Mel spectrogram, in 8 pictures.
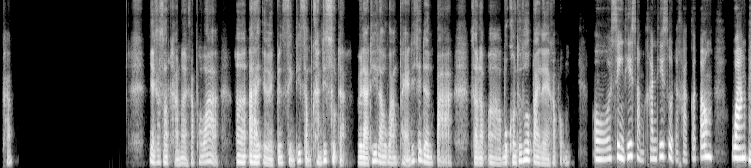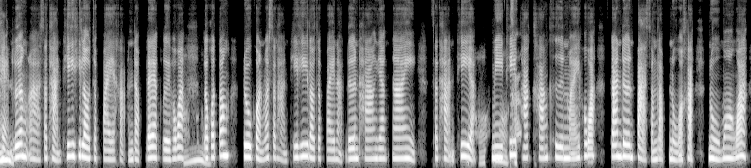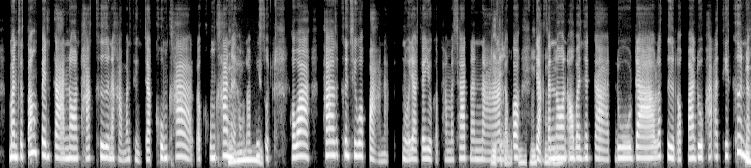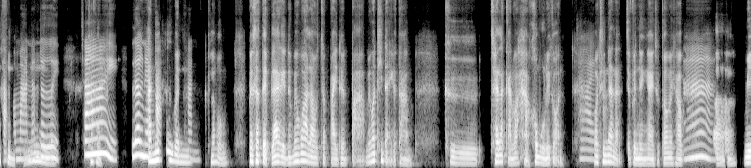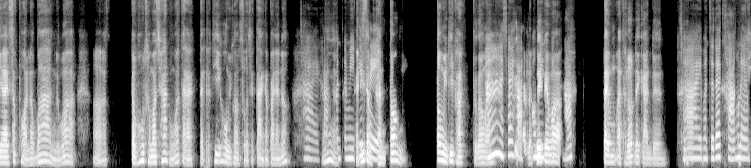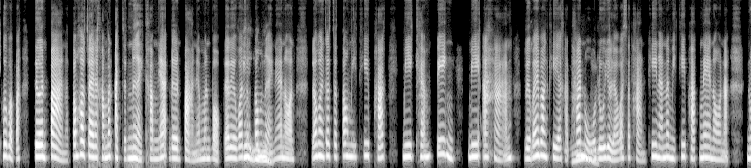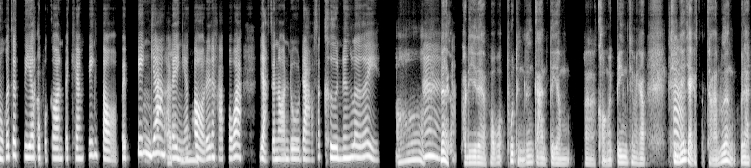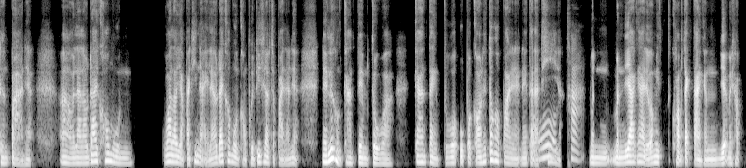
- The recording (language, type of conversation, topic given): Thai, podcast, อะไรคือสิ่งสำคัญที่สุดในการวางแผนเดินป่าสำหรับคนทั่วไป?
- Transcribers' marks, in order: chuckle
